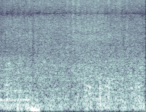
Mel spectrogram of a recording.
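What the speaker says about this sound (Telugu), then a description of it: "వెదర్ మంచిగా ఉంది, మంచిగా వర్షం." Steady rainfall patters on the surroundings in a brief, loud hiss with a low rumble underneath, continuous throughout.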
